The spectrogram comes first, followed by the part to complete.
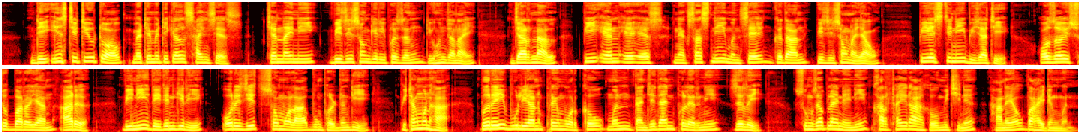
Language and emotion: Bodo, neutral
